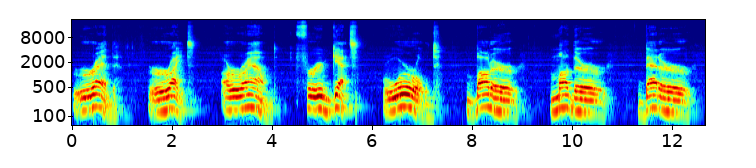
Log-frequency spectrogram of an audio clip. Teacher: Le R américain par contre est rétroflexe, c'est-à-dire que la langue se courbe vers l'arrière du palais sans contact.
